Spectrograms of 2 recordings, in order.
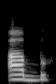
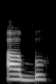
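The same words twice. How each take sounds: First: The lips part with a bounce on the b. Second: The lips part with a bounce on the b.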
